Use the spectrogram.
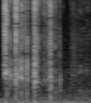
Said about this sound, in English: just pulled out a pretzels. Very crunchy.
